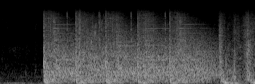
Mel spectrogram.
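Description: Rapid automatic gunfire from a gun in the video game Receiver, a loud continuous burst of closely spaced shots lasting about two seconds, with a brief tail of more shots at the end.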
